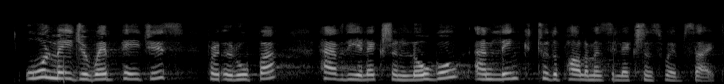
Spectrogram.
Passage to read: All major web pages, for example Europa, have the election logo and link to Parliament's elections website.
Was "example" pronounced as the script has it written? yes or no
no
